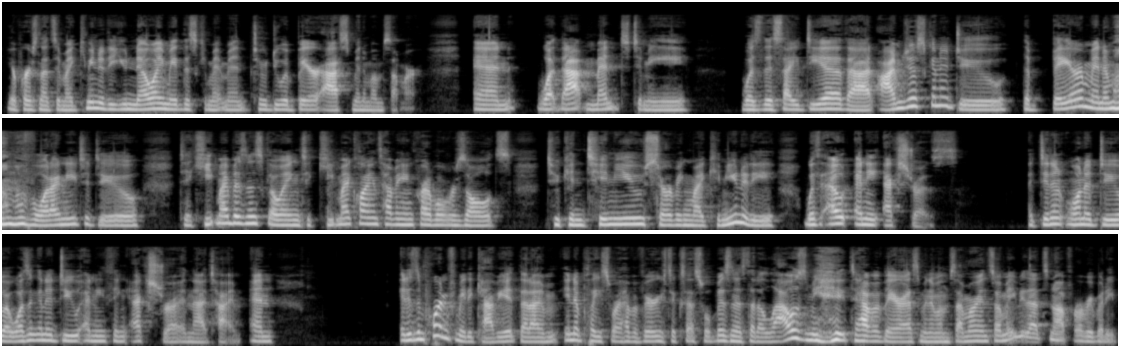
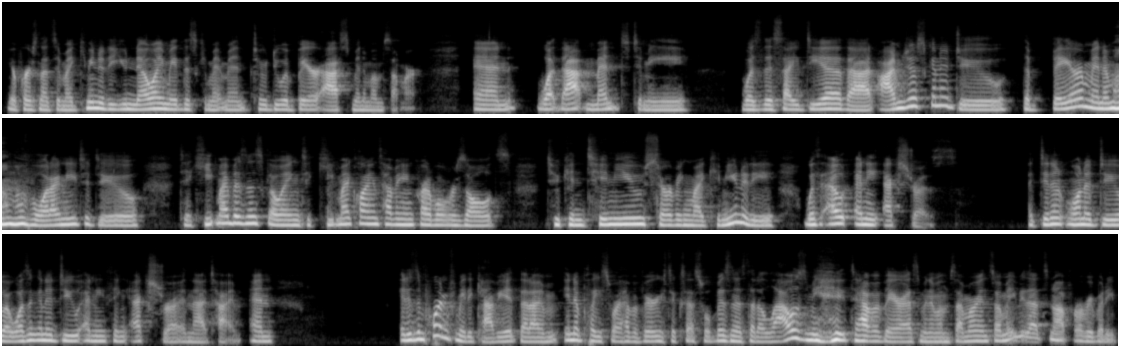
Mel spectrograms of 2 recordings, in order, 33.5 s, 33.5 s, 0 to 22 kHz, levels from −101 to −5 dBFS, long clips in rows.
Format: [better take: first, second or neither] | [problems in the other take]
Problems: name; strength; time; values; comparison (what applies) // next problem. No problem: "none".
first | muffled; very; fading above 4 kHz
